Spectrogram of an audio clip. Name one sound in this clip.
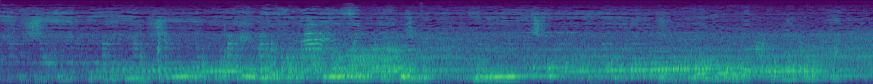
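A car engine hums and revs up as the car accelerates, heard from inside.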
